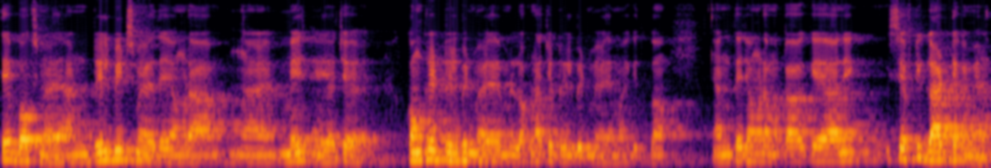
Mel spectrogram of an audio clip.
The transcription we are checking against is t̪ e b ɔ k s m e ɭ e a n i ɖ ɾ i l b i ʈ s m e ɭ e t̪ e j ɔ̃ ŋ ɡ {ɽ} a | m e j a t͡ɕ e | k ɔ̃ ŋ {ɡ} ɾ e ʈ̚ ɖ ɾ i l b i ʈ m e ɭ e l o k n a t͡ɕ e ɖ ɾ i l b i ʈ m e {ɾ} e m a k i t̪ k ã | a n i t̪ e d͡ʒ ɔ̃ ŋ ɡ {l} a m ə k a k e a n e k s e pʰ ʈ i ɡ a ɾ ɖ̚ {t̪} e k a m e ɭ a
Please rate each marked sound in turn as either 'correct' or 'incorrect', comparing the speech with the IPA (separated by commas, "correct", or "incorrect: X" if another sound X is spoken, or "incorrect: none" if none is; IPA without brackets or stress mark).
correct, incorrect: k, incorrect: ɭ, incorrect: ɽ, correct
